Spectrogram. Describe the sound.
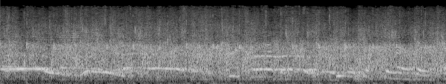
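Steady, dense applause from a crowd, a loud continuous wash of clapping that holds for several seconds, with faint voices and a few brief tonal sounds mixed in underneath.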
